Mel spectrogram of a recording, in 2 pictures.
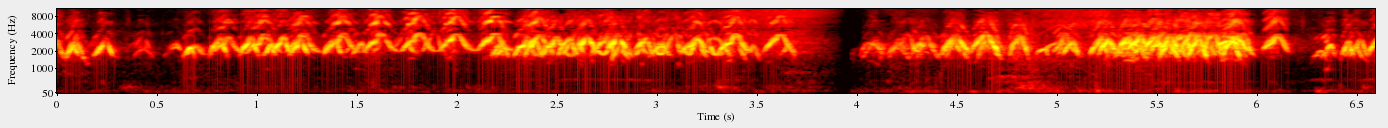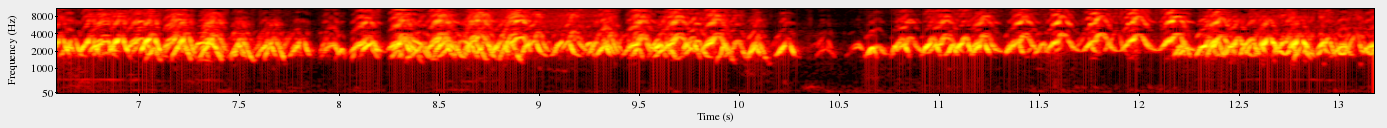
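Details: Ducklings lying in the grass call in bursts of shrill, rapidly repeated peeps, the chorus breaking off briefly every few seconds before resuming, with a faint rustle in one gap.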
